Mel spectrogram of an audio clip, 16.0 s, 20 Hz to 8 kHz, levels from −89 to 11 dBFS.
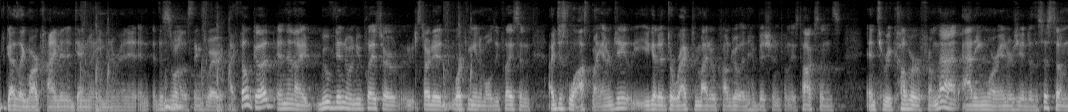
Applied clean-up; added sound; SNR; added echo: none; Fireworks; 14 dB; reverberation time 1.6 s.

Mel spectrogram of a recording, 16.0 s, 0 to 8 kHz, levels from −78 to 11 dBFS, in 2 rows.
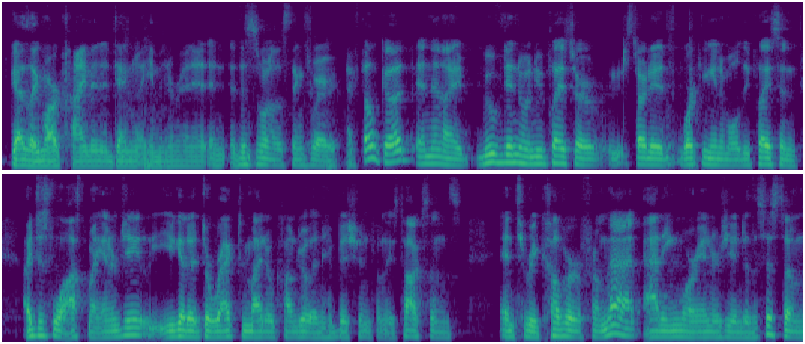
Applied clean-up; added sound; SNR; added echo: neural mask model DeepFilterNet 3.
